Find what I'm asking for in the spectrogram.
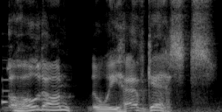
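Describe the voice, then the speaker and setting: An actor playing a kindly older master perfumer in a video game, fond and gracious with unhurried speech. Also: male voice, high-pitched, very animated, a bit bright, a little hiss or hum, exaggerated voice. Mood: fond, surprised.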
